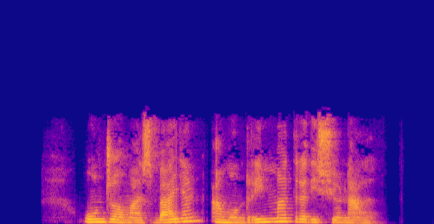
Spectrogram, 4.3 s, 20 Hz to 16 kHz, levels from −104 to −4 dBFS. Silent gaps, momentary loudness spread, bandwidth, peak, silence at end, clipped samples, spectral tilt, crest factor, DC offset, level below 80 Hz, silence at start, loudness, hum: none; 6 LU; 8.2 kHz; -4 dBFS; 0.6 s; under 0.1%; -4.5 dB/octave; 18 dB; under 0.1%; -60 dBFS; 0.85 s; -21 LUFS; none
